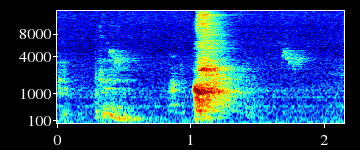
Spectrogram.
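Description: A dog barks once, faintly, about a second in, with a softer, lower sound just before it.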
